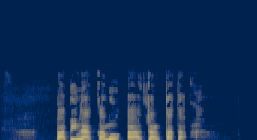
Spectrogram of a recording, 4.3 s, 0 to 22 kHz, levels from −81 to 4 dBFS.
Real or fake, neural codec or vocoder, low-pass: real; none; 10.8 kHz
